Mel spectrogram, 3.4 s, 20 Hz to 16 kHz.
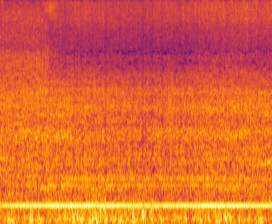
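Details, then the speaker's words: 2005 Chevrolet Astra overheating, at 221 degrees before relay replacement; loud steady whir as fan engages only at second speed, neither fan runs first speed and the other fan turns very slowly, due to a bad relay. "el ventilador no se activa o no se han activado no prende entró el ventilador pero entró en segunda velocidad"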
